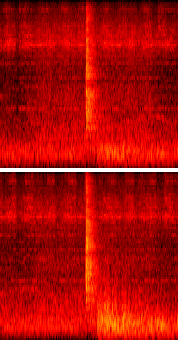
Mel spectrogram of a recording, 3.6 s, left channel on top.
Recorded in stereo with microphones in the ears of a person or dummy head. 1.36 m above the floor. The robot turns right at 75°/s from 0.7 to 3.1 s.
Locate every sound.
1.7 s a clap: 35° right (ahead or behind), 0.6 m; by 1.8 s 40° right (ahead or behind), 0.6 m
